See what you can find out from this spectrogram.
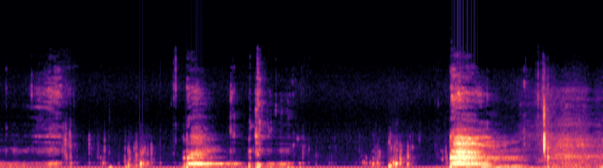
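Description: Someone takes a sip of beer: soft wet gulps and swallowing clicks, with two louder slurping bursts amid quiet mouth noises and a low steady hum, no talking.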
